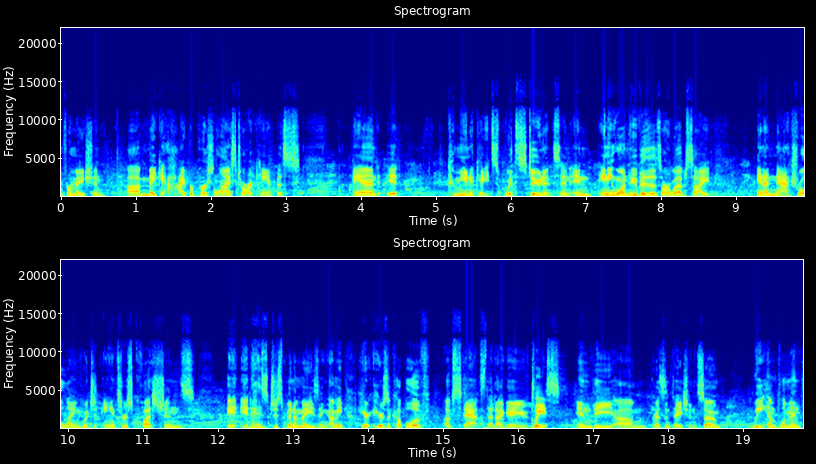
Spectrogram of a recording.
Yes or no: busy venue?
yes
